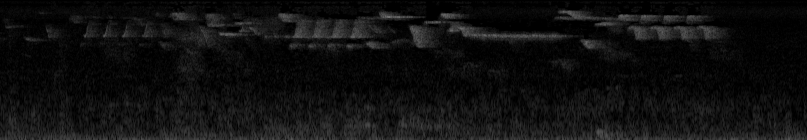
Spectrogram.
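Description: A songbird singing a faint run of high, quick repeated notes and short trills, over a steady low background rumble.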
